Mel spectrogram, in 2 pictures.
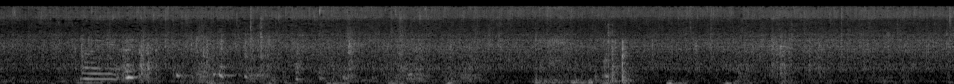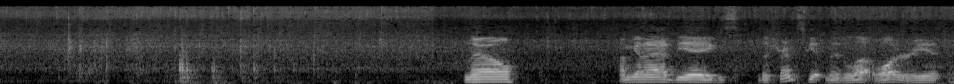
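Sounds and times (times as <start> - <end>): shrimp and vegetables sizzling: 0.0 - 19.0
wooden spoon scraping pan: 1.4 - 6.4.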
